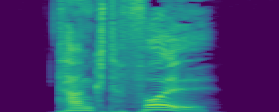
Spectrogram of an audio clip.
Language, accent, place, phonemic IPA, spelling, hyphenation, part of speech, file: German, Germany, Berlin, /ˌtaŋkt ˈfɔl/, tankt voll, tankt voll, verb, De-tankt voll.ogg
- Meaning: inflection of volltanken: 1. second-person plural present 2. third-person singular present 3. plural imperative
